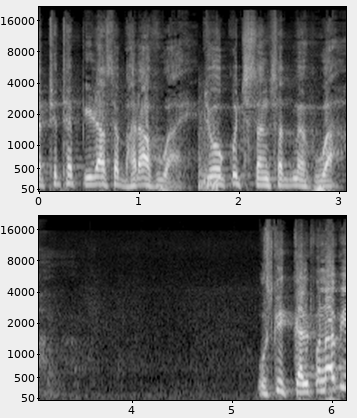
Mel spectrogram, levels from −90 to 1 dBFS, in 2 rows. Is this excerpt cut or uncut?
cut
